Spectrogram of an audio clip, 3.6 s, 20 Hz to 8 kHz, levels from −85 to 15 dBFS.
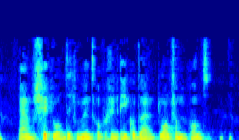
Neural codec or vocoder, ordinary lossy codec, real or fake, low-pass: codec, 16 kHz, 1 kbps, FunCodec, trained on LibriTTS, 50 frames a second; MP3, 24 kbps; fake; 7.2 kHz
